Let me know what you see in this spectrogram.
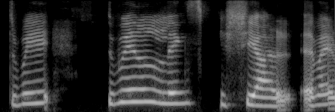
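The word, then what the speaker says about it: Lyng: it's three it will link share am I right I just called her Twee I'm sorry you can call me Lin l-y-n-g-ling okay thank you Lynn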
